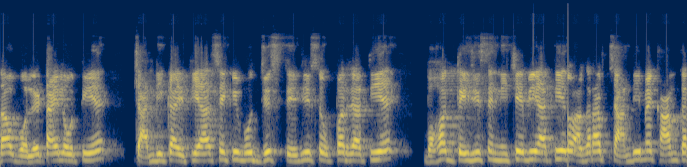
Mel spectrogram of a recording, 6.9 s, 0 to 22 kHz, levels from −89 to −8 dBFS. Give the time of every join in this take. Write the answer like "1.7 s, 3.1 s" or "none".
5.7 s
